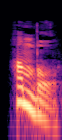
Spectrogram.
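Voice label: "humble", British English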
